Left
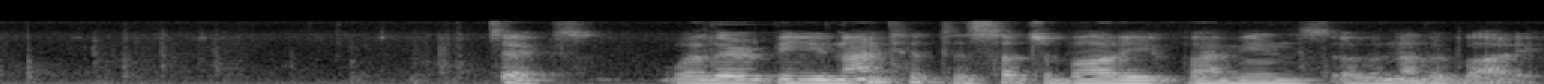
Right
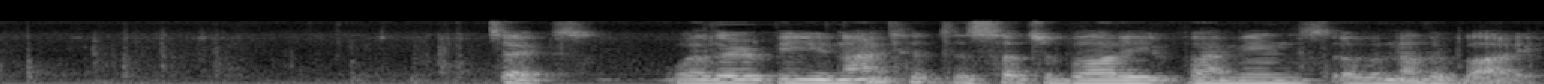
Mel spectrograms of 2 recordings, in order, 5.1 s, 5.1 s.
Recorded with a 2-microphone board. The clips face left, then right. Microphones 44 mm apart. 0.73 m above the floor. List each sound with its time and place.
1.6 s a man speaking: 35° left (ahead or behind), 1.3 m; by 5.2 s 5° left (ahead or behind), 1.3 m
